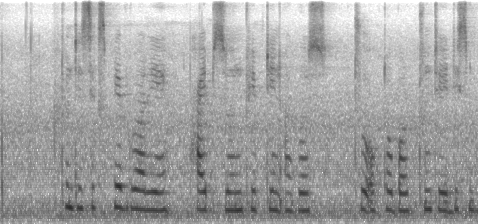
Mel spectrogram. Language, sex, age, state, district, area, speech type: Bodo, female, 18-30, Assam, Kokrajhar, rural, spontaneous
